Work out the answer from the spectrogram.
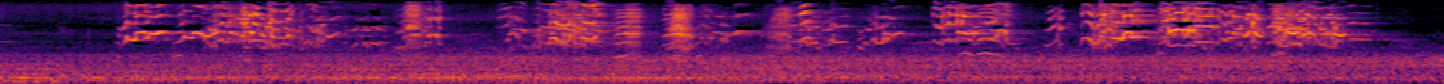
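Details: A flock of rainbow lorikeets feeds on bottlebrush blossoms up in a tree alongside one other bird. Grating, high screeches arrive in clustered bursts separated by brief gaps, against a soft background rumble.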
